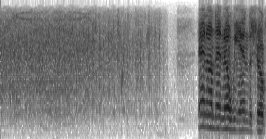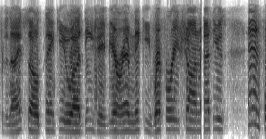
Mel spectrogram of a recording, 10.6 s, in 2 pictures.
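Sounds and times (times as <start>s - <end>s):
audience applause: 0.0s - 3.4s
speech: 4.0s - 10.6s.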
